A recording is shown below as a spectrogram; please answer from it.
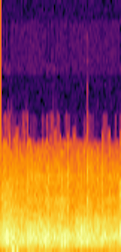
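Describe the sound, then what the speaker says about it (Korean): Audience applause fills a keynote session at a church conference on developmental disabilities, a steady dense wash of clapping from a large crowd that holds evenly throughout with no voices over it. "우리 박수 한번 쳐주시면 감사하겠습니다"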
